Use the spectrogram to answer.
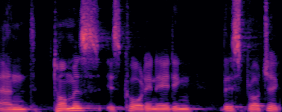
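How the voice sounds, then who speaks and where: A man talks in a plain, everyday voice. His pitch sits at a medium level. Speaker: conference organizer. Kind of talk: conference talk.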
